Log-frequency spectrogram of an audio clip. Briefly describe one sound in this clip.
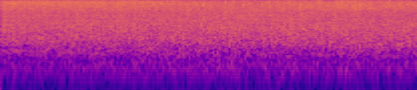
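A small waterfall splashes onto rocks nearby.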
